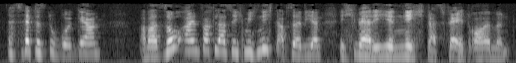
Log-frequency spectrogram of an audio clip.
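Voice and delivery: high, loud defiance; defiant wife. Acted. Wife refusing to leave the house, loud and defiant. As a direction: plant your feet and refuse.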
